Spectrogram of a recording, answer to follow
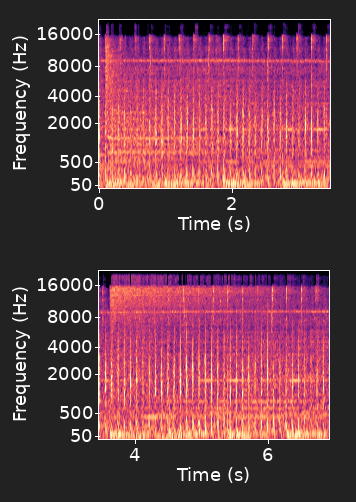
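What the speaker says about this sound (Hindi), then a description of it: "रोबोट हेलीकॉप्टर बनकर हाथी को जंगल में छोड़ता है।" Cartoon helicopter flying, a loud, fast rhythmic rotor chop running steadily throughout with no voices.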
